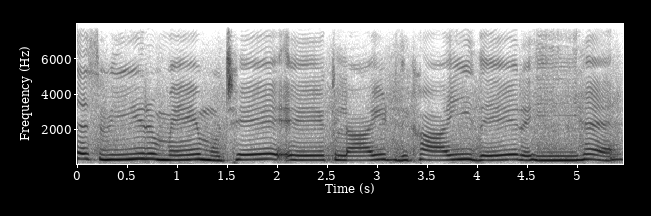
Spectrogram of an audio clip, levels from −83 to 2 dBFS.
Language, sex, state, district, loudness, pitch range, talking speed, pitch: Hindi, female, Madhya Pradesh, Katni, -9 LUFS, 245-280 Hz, 100 wpm, 260 Hz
